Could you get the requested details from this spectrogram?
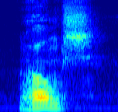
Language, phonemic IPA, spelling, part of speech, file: Dutch, /ˈroːms/, Rooms, adjective, Nl-Rooms.ogg
- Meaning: Roman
